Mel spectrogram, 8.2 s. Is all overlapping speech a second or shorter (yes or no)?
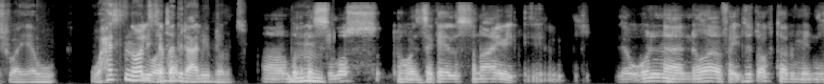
yes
